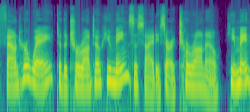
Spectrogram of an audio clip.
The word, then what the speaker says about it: Toronto: She was a rescue farm stray that found her way to the Toronto Humane Society. Sorry, Toronto Humane Society. I always pronounce that T and I always get emails for it.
